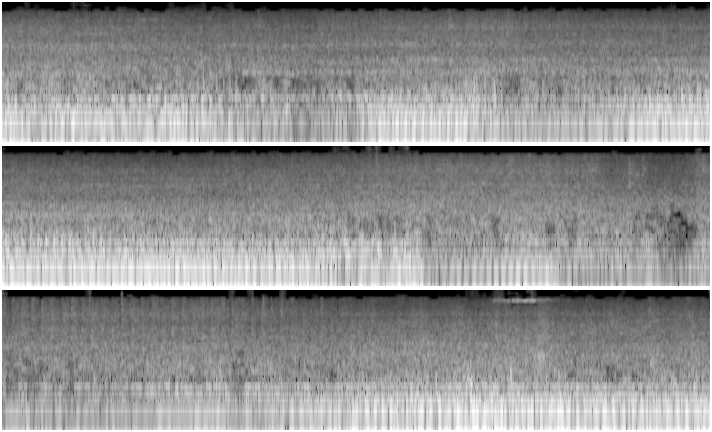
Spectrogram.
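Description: Motorcycle engine of a Philippine tricycle running, its level rising and falling every few seconds.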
